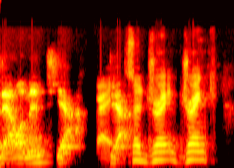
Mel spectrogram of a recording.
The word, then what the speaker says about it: LMNT: and t and t we pronounce it element yeah yeah so drink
